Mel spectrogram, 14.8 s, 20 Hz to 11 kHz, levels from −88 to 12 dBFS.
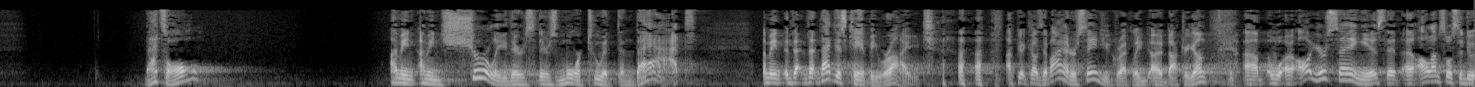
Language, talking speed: English, 180 wpm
